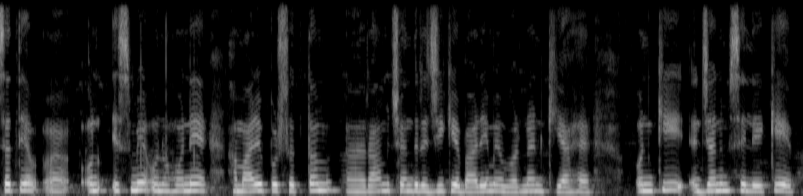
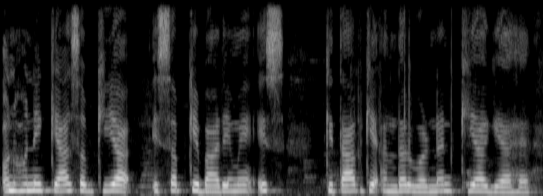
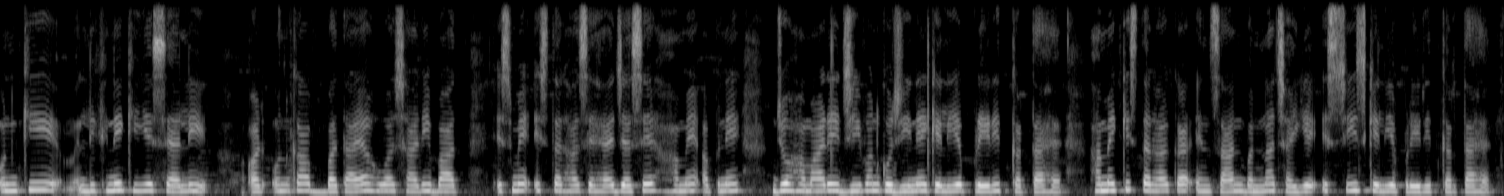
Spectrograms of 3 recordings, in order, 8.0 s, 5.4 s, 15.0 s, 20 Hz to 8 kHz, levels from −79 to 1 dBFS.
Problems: background sounds at intervals, background conversations at intervals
